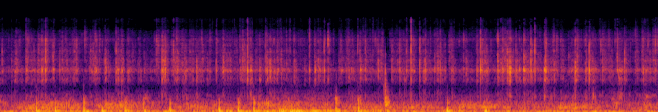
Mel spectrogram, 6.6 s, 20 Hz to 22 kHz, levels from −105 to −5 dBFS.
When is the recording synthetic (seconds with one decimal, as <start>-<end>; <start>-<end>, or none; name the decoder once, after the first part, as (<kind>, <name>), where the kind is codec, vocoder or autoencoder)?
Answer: 0.0-2.3 (vocoder, Vocos); 3.4-5.1; 5.6-6.6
